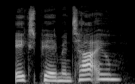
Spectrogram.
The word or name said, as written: eksperimentarium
